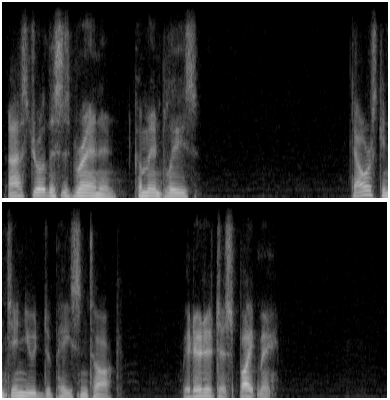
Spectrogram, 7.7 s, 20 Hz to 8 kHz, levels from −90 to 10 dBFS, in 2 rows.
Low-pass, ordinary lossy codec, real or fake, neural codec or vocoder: 7.2 kHz; Opus, 32 kbps; real; none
